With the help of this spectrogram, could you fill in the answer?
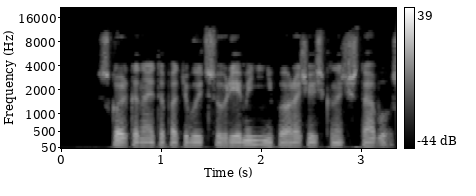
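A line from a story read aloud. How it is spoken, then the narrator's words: Plain. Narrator (Russian): спросил я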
